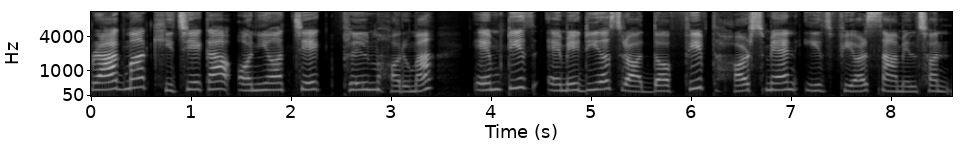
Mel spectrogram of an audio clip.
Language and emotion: Nepali, neutral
